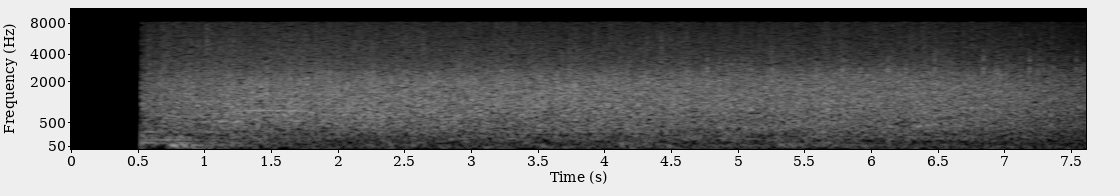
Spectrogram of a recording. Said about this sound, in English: That applause for the Vienna Philharmonic Orchestra and conductor Zubin Mehta with Morning Papers, a waltz by Johann Strauss, Jr. on Kansas Public Radio.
